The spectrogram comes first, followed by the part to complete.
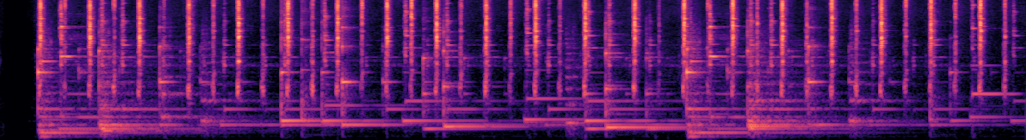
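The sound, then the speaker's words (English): A countdown clock ticks steadily and crisply for ten seconds during a quiz round, with sharp regular ticks layered over a light, repeating musical tone pattern. No one speaks. “Ten seconds are on the clock.”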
